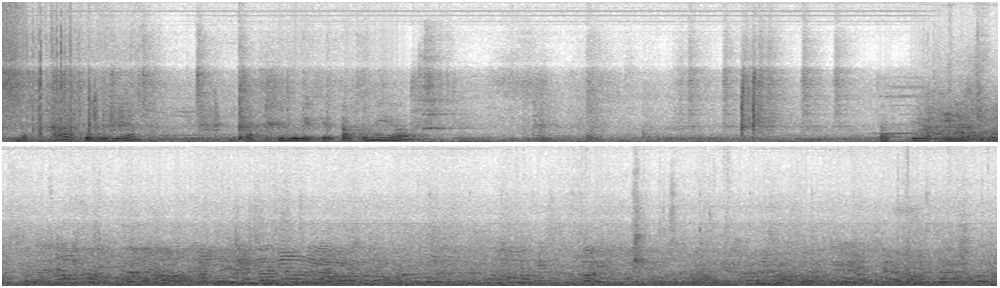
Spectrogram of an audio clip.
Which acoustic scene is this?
crowded indoor space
